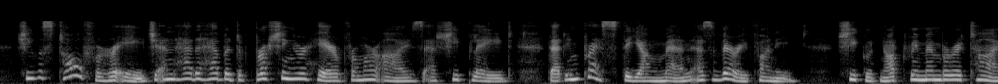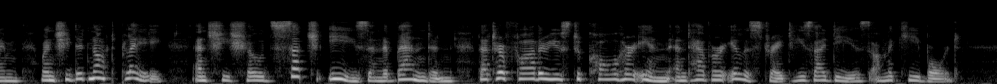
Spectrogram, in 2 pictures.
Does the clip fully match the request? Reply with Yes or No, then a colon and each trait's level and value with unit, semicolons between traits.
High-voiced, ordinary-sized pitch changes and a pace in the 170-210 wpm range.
No: high, 195 Hz; wide, 6.3 semitones; average, 190 wpm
